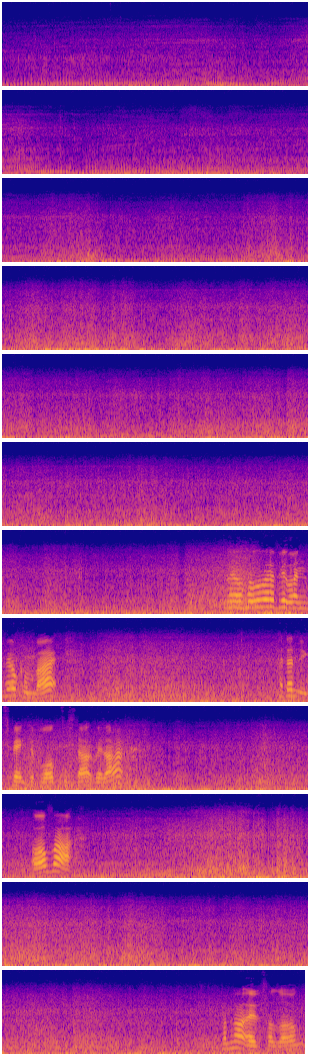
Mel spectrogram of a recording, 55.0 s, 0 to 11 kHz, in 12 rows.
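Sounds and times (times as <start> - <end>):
wind and road noise: 0.0 - 55.0.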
